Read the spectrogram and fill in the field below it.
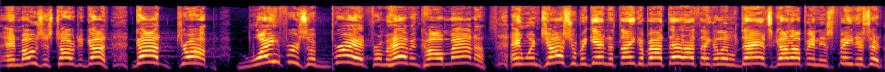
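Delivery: high, loud, building preaching; full-force preaching. Real, not acted. Preacher retelling the manna miracle, full-force preaching. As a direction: drive the story up toward a peak.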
